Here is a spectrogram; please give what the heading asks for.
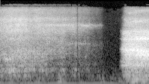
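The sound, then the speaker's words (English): Slow, deep meditative breathing: one long, airy breath that fades out over about two seconds, a short silence, then the next breath starting strongly. “and cycles of perfect loving breaths.”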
